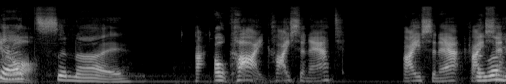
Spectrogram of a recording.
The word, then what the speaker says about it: Kai Cenat: Kai Cenat? How do you say his name? Wait, say it again. Cenai? Kai Cenai.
